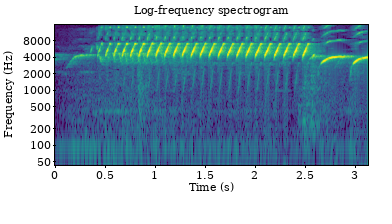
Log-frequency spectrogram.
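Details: Timbrado canary song: a fast, even trill of bright metallic notes held for about two seconds, then a few rising whistled slurs at the end.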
